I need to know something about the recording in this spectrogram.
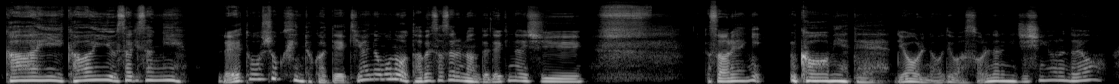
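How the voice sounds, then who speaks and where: A male actor playing a possessive young captor in an intimate audio drama, coaxing softly and often slipping into a whisper. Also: on the high side, big pitch swings, normal speed, no echo, clean studio sound. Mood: coaxing sweetness. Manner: soft, coaxing, often dropping to a breathy whisper. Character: possessive, sickly-sweet young male captor doting on a pet-like girl. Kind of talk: intimate audio drama acting, spoken to the listener.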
